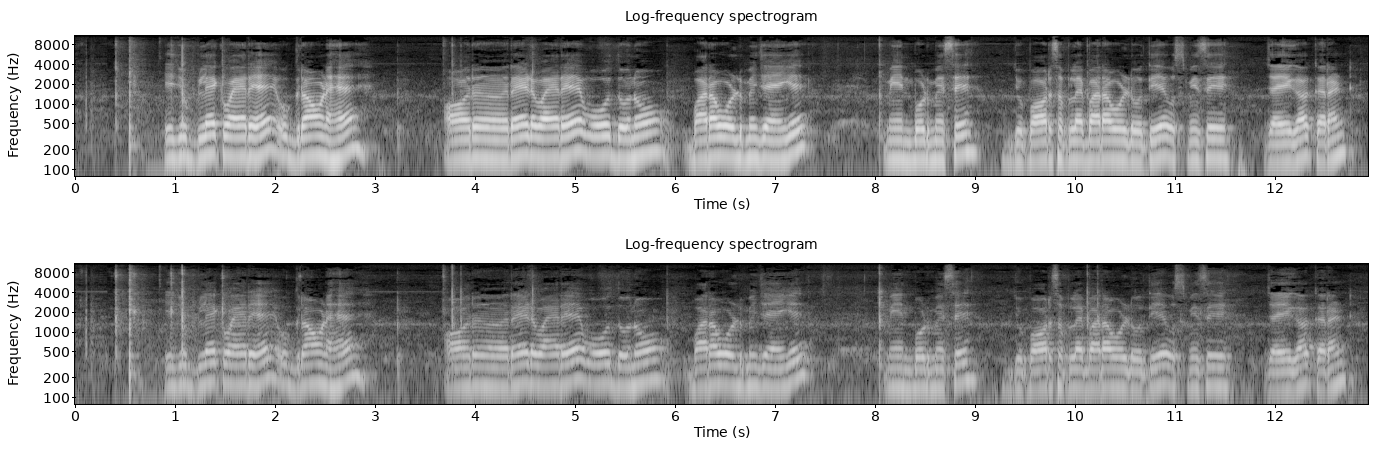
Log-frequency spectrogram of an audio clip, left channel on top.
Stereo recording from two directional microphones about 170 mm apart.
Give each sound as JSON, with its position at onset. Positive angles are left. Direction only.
{"t": 0.9, "sound": "speech", "side_deg": 45}
{"t": 3.8, "sound": "speech", "side_deg": 40}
